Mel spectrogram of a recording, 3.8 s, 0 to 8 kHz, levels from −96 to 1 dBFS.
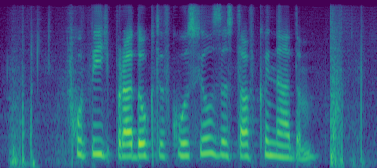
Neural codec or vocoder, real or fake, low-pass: codec, 16 kHz, 0.7 kbps, FocalCodec; fake; 7.2 kHz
